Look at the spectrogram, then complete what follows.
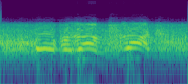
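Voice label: German damaged aa mood med, speech; War Thunder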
